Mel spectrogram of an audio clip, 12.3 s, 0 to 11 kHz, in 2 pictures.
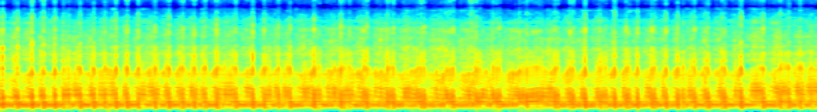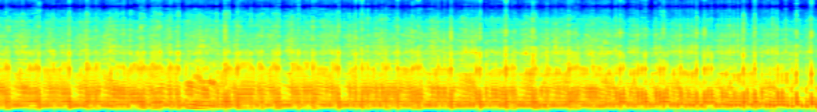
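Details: McCulloch 10-10 chainsaw, one of the 10-10s acquired in 2020, after cleaning dirt and gunk out of the recoil and priming: steady high buzzing two-stroke note that holds even with no misses or surging; runs and oils well.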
